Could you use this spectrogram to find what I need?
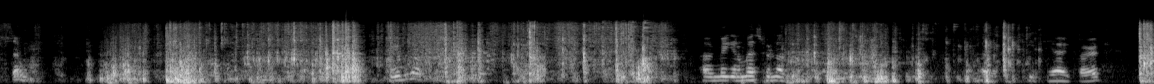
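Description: Tangled cables rustle and scrape as a hand pulls them from a plastic bin.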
